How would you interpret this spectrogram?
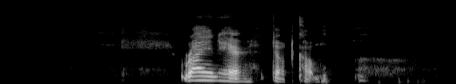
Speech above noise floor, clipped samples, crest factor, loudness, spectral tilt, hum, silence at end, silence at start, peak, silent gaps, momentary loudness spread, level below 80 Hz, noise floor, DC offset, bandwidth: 53 dB; under 0.1%; 24 dB; -21 LUFS; -6.5 dB/octave; none; 0.9 s; 1.8 s; -2 dBFS; none; 14 LU; -72 dBFS; -73 dBFS; under 0.1%; 10.5 kHz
